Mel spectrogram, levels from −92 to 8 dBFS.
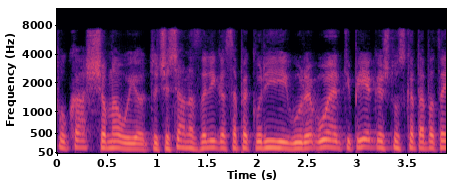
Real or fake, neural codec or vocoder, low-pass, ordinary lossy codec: fake; codec, 16 kHz, 0.5 kbps, X-Codec, WavLM features, trained on Multilingual LibriSpeech; 7.2 kHz; Opus, 64 kbps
